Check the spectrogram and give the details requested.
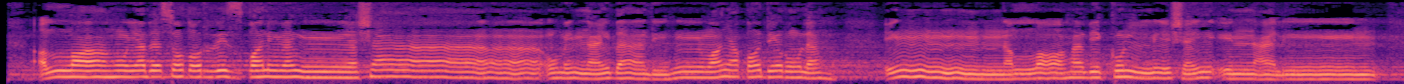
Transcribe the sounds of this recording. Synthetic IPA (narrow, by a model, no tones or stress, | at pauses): ʔɑ̰lˤːɑːɦʊjabsɪt̪ˤʊrːɪzqɑlɪmajjaʃaː | ʔʊmɪnʕɪbaːd̪ɪɦɪwajɑqd̪ɪɾlah | ʔɪnː | alˤːɑːɦabɪkʊlːɪʃajʔɪnʕaliːm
